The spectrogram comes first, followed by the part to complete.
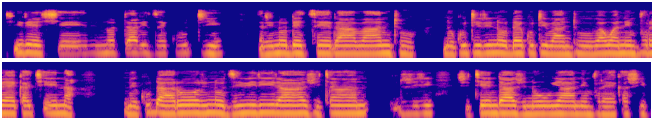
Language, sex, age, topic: Ndau, male, 36-49, health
